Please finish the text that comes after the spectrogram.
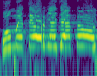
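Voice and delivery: high, loud, stretched-out alarm; children's storytelling. Shown as a demonstration. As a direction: cry out a falling meteor for children. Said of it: "saya pakai gitu-gitu". (seruan dongeng yang heboh dan melengking)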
